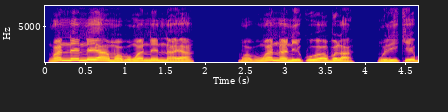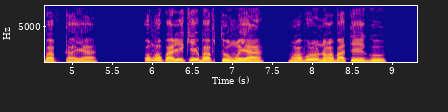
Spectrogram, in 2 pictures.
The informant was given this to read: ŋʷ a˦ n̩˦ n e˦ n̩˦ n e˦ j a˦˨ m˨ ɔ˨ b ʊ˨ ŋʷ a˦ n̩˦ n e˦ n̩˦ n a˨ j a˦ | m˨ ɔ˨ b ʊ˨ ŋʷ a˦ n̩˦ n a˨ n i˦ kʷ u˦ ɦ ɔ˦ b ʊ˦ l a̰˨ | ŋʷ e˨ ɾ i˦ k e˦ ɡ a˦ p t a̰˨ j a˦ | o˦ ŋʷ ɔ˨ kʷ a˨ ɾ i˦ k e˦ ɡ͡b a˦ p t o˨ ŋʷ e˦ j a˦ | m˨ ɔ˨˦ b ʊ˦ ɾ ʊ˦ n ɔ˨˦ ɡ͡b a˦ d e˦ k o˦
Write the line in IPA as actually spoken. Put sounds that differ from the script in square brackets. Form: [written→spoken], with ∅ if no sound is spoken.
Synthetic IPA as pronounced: ŋʷ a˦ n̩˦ n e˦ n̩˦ n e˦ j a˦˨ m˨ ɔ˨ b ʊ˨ ŋʷ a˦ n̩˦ n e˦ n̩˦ n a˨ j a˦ | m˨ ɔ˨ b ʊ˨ ŋʷ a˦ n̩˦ n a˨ n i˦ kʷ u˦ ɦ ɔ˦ b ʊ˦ l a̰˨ | ŋʷ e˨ ɾ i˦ k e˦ [ɡ→ɡ͡b] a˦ p t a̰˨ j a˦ | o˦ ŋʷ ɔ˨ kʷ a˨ ɾ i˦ k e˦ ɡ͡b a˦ p t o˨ ŋʷ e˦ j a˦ | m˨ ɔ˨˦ b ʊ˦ ɾ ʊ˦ n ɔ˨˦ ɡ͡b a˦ [d→t] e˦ [k→ɡ] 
